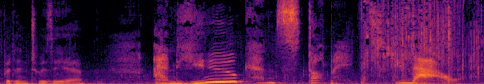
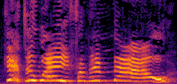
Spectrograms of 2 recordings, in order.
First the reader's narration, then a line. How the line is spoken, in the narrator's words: screeched the Ice Queen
